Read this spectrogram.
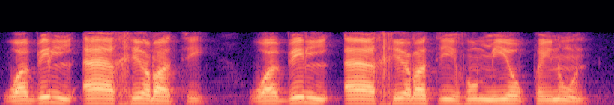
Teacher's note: تثبت هذه الهمزة في الابتداء وتسقط في حالة الوصل · Term: همزة الوصل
